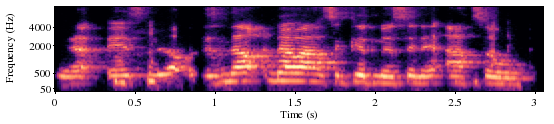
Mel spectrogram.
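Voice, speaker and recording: A woman hosting a podcast, who chats and laughs easily with her guest and says she has a deep voice. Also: steady tone, brisk, a little hiss or hum. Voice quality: self-described deep voice. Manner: chatty and warm, laughs often. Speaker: podcast host. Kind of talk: casual interview chat. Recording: roomy echo.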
